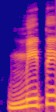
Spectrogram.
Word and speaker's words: Meitei: तो यहां पे एक मेते ग्रुप है, इसको अलग अलग तरीके से लोग प्रोनाउंस करते हैं। एक कम्युनिटी की तरह आप देख सकते हैं या फिर एक एथनिक ग्रुप की तरह आप देख सकते हैं। कुछ लोग इसको मीते बोलते हैं, कुछ लोग इसको मेते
